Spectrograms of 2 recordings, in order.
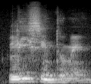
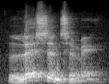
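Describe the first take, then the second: First: The first vowel in 'listen' is tense. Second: The first vowel in 'listen' is relaxed. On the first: The speaker calls it wrong. "that doesn't feel right. That doesn't sound American" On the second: The speaker calls it right. "Let me try relaxing that. ... That feels more American"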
